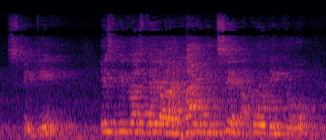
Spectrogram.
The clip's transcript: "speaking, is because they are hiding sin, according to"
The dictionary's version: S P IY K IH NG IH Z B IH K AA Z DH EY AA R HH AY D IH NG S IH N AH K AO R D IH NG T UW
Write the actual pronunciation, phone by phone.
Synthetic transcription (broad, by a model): S P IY K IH NG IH S B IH K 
